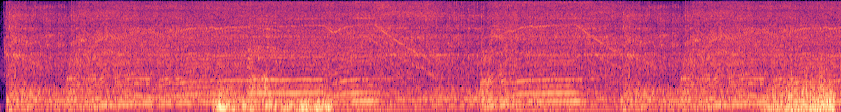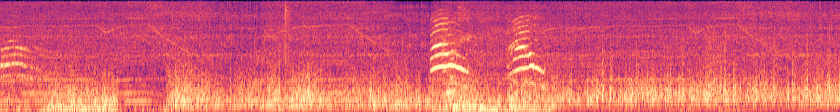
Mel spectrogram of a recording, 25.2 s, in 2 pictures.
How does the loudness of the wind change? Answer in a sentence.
The loudness of the wind stays about the same.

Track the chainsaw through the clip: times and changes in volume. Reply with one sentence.
The chainsaw can be heard from 0.0 to 25.1 s, at a steady volume.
